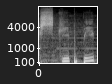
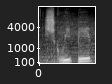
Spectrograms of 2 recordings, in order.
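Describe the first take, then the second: First: The name begins with a plain k sound. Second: The name begins with a kw sound. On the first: "Do you just pronounce that like a, like a K?" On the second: "but there's no U. It's just Q"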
